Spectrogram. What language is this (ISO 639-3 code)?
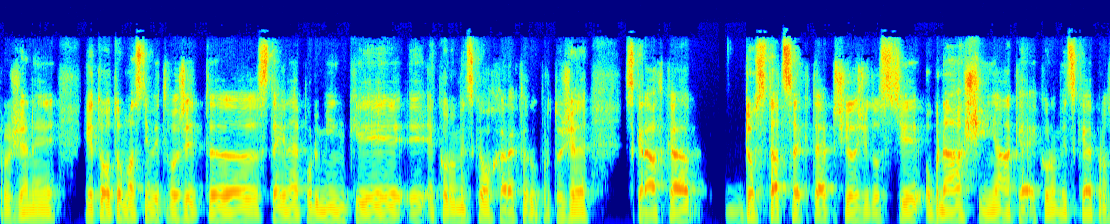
ces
